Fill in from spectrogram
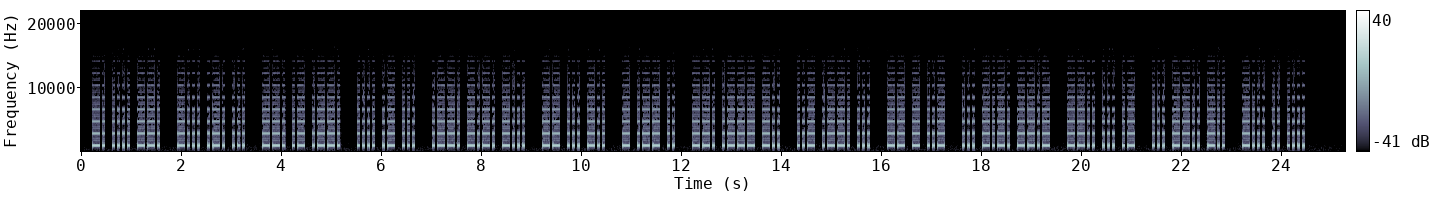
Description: Morse code (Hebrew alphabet), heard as electronic beeps, machine-sent, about 24 wpm, 940 Hz. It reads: נחג ברש גאף חאש פסב משד תצי געד טפש מתט שסק זשא שזד ביח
